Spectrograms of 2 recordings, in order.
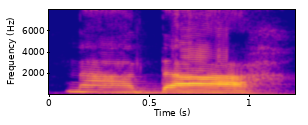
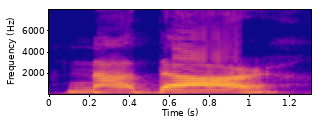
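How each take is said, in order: First: The final r sounds like a French r. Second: The final r sounds like an English r. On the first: "semejante al de francés o a un J en español" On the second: "Primer ejemplo en inglés"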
